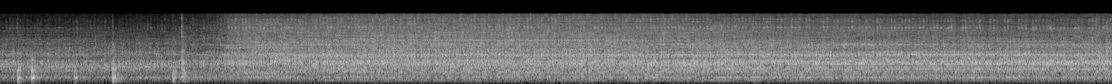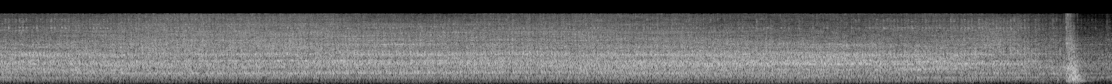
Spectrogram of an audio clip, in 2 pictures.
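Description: A Honda CR-V 2.2 i-CTDi diesel engine idles steadily and loudly up close under the bonnet, a continuous rumbling hum with faint vibration, starting after a brief quieter moment and running without talk.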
